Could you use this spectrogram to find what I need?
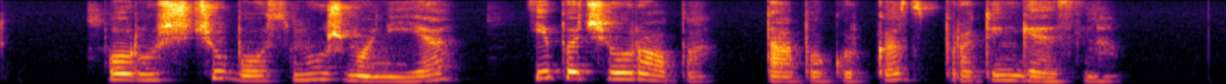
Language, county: Lithuanian, Vilnius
